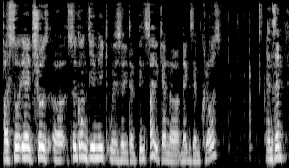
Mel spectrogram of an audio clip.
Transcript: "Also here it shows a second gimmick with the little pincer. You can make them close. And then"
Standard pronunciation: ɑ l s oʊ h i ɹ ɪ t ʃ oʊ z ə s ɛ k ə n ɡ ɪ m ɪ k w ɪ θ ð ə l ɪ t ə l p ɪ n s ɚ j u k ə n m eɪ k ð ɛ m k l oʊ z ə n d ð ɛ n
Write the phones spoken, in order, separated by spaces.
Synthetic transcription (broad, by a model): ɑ s oʊ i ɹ ɪ t ʃ oʊ z ə s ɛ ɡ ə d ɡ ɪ m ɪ k w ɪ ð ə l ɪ t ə l p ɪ n s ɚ j u k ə n m eɪ k ð ɛ m k l oʊ z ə n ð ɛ n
